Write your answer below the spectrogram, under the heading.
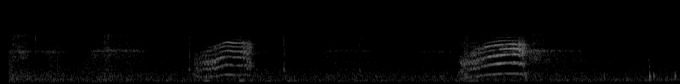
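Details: An orange domestic shorthair cat meows indoors while playing and talking. Two short, bright meows, each rising then falling, are separated by about three seconds over a quiet background hiss.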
